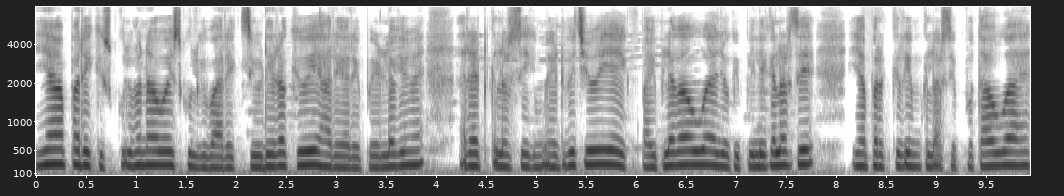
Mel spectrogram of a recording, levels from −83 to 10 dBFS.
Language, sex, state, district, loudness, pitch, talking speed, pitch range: Hindi, female, Uttar Pradesh, Hamirpur, -16 LUFS, 225 Hz, 270 wpm, 210-240 Hz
